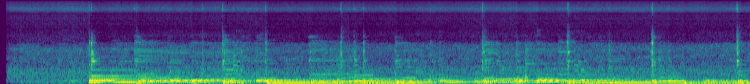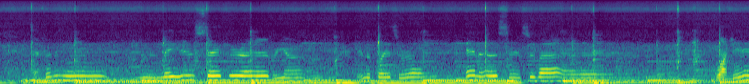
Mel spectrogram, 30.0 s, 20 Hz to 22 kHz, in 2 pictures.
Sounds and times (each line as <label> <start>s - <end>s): guitar 0.6s - 29.9s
